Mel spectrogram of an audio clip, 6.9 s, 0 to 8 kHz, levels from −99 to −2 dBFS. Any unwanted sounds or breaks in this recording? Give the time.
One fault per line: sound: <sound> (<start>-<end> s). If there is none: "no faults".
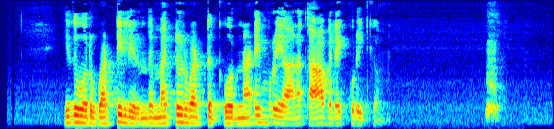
sound: bark (6.1-6.4 s)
